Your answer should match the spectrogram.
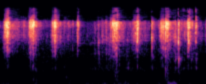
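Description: Airsoft BBs rattling in a container shaken in quick strokes, about five rattles a second.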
